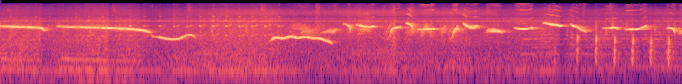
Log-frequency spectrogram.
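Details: Caged hwamei, described as tame and a good singer, sings a loud varied song of clear whistled notes, long sliding and falling phrases, then quick rising and falling trills and short repeated notes, with faint background hum.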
